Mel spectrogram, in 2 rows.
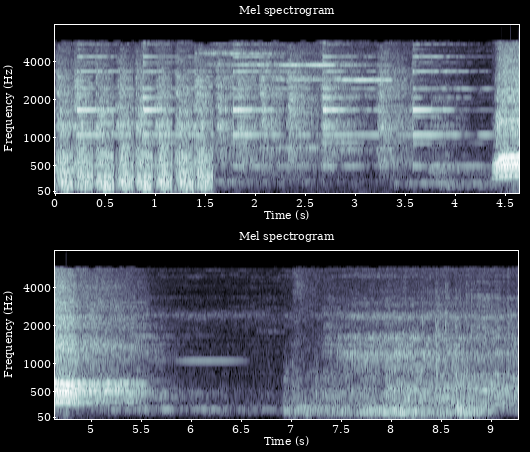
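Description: Passenger train number 38, the Crescent Blue, idles at its Charlotte station stop: a steady mechanical rumble, a sharp burst of whistle and hissing steam partway through as the engine is steamed, then a quieter hum as the engine settles.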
